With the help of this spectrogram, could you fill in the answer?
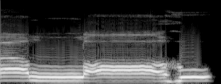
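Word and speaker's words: الله: ইখলাস শিখে নেই কুলহু আল্লাহু এই লামকে ল বলে পড়তে হবে কারণ আল্লাহ শব্দের আগের হরফে জবর অথবা পেশ হইলে এই লামকে ল অর্থাৎ মোটা করিয়া পড়িতে হয় এখানে কুল পড়া যাবে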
